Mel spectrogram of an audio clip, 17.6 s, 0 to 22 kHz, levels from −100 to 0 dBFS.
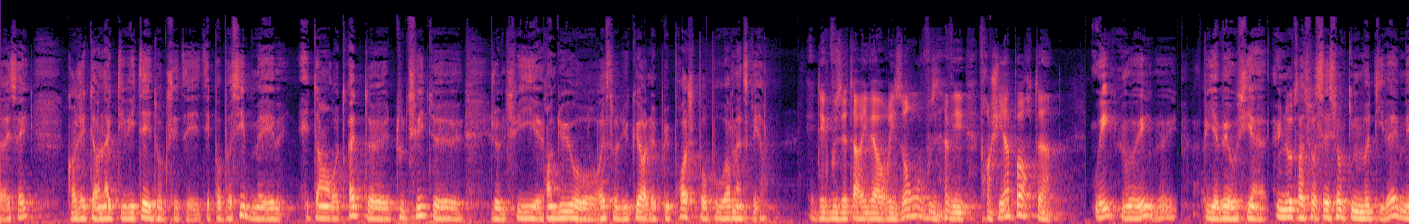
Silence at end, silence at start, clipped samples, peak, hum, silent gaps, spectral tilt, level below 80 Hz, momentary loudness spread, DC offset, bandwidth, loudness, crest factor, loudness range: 0 s; 0 s; under 0.1%; 0 dBFS; none; none; -7 dB/octave; -38 dBFS; 10 LU; under 0.1%; 10 kHz; -16 LUFS; 16 dB; 3 LU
